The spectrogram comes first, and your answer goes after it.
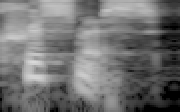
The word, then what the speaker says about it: Christmas: The T is silent when it's between consonants.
